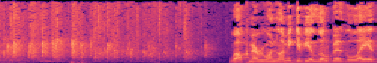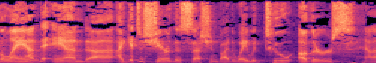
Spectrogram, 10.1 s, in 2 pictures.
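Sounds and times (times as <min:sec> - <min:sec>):
audience applause welcoming a speaker: 0:00.0 - 0:03.0
speech: 0:03.1 - 0:10.0.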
